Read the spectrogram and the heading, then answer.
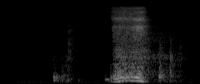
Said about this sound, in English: Fucking dog.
